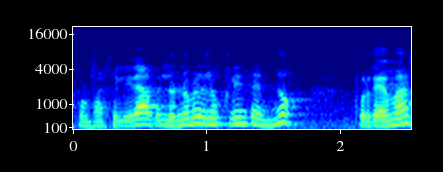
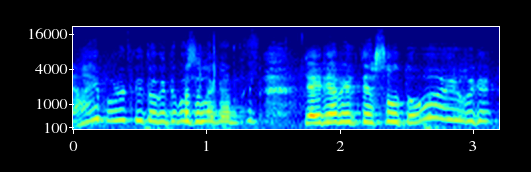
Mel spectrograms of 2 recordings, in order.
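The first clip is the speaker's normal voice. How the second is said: high, whiny, overly pitying lawyer voice; mock weepy pity; 9 semitones higher than usual. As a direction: pity the client over the top, a much higher mock lament. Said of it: "imagínate que yo me pongo a llorar con él".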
